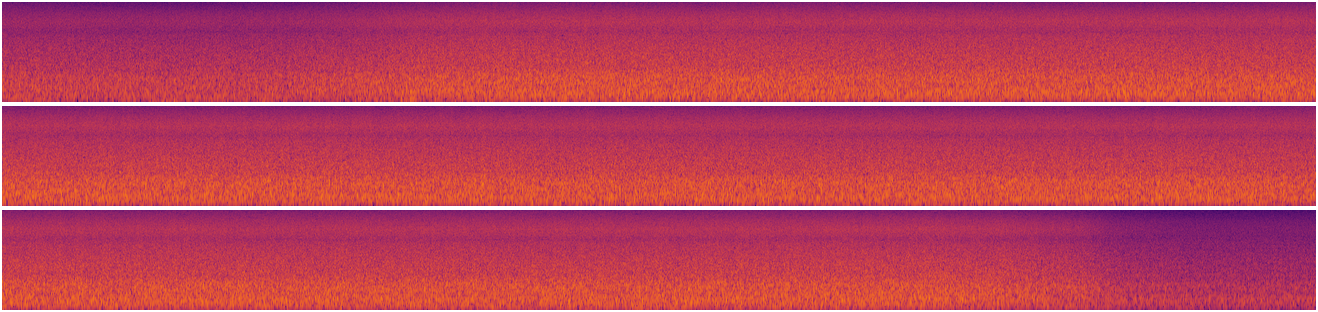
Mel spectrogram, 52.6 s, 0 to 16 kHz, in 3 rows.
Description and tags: Captured from above at one of the waterfalls in Mount Rainier in Washington. Captured with a Tascam DR-40.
